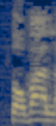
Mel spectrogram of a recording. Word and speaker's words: Thauvin: Bueno, ya nos has clarificado la pronunciación correcta del nombre Thauvin. Yo pensaba que era John Rafa como Chopin, Thauvin, ¿no? En este caso, pero es Thauvin la pronunciación de este nuevo futbolista de los Tigres,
